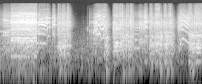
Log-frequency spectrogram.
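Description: DeWalt cordless drill boring an angled hole into a pressure-treated wood brace, running in several short bursts with its pitch rising as it spins up.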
